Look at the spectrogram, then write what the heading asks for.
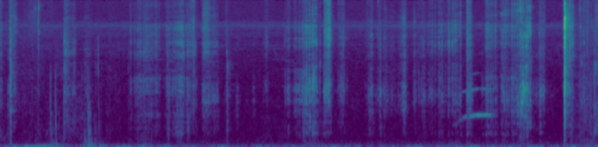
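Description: Scissors snip repeatedly through bulky trash material being cut up for a journal, close and crisp short cuts with crinkly rustling between, a sharp click near the end.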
